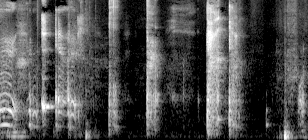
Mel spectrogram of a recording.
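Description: A baby laughing in a string of short, breathy bursts, about one a second, with quiet gaps between them.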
